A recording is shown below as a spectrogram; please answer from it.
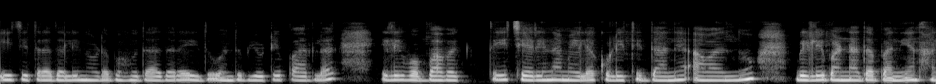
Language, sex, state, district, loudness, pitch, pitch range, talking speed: Kannada, female, Karnataka, Raichur, -16 LUFS, 200 Hz, 190-205 Hz, 110 wpm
